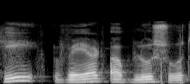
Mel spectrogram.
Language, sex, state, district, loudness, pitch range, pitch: English, male, Jharkhand, Garhwa, -15 LUFS, 110-140 Hz, 115 Hz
